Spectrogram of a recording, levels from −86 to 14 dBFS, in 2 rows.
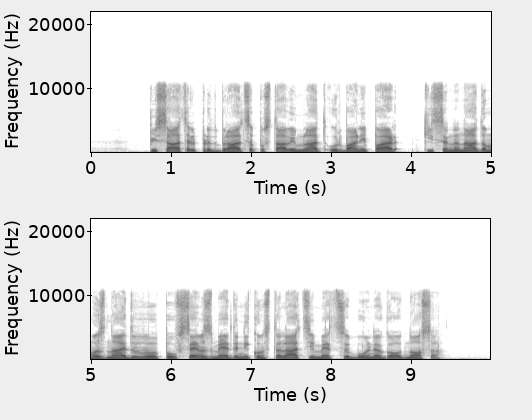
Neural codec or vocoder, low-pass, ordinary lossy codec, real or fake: none; 10.8 kHz; none; real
